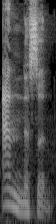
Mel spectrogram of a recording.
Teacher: it's a very soft D, so it's not really pronounced, but it's sort of implied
